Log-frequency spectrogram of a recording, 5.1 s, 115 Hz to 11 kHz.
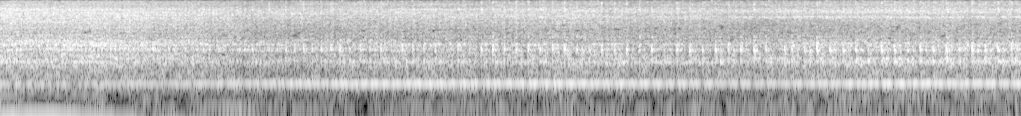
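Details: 1999 Toyota Corolla at idle: steady hum with faint uneven knocking, seemingly from the power steering pump pulley, which is tight; intermittent but becoming more frequent; owner suspects pump bearings or belt tensioner, unconfirmed.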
